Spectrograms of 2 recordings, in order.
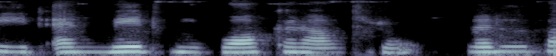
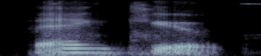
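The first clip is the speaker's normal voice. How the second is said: very slow, drawn-out, hushed, breathy near-whisper; 4 semitones lower, 6 dB quieter than usual. Narrator voices the first-person character thanking the man who lifted him, very slow monotone. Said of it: "I said in a very slow monotone".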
